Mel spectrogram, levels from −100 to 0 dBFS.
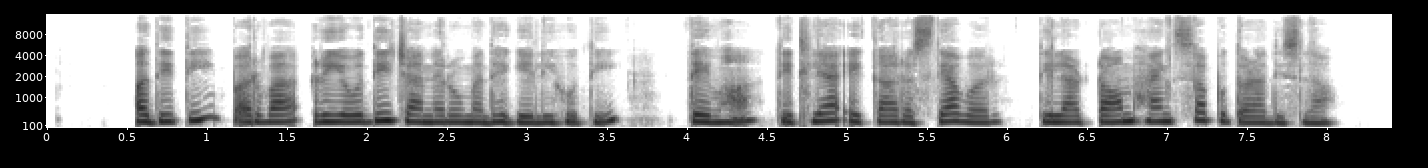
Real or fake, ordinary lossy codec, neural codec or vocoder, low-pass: real; MP3, 64 kbps; none; 14.4 kHz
